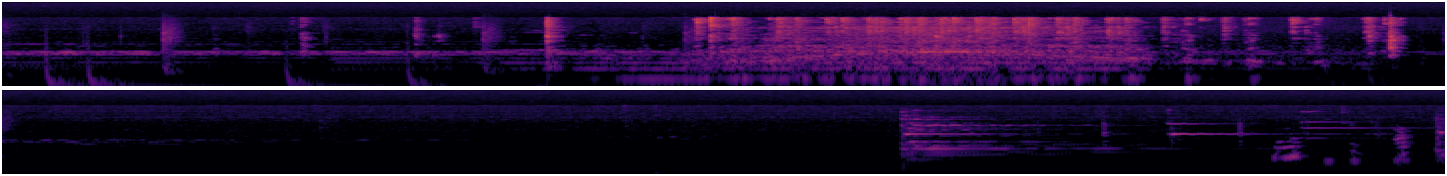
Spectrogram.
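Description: A sewing machine stitches appliqué stars in a rapid mechanical whir lasting a few seconds, followed by quieter handling, then a second shorter burst of stitching near the end, with faint talking in between.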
